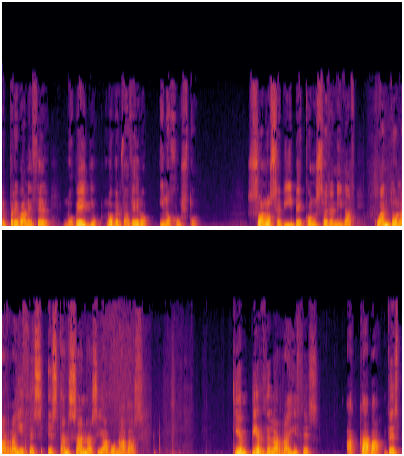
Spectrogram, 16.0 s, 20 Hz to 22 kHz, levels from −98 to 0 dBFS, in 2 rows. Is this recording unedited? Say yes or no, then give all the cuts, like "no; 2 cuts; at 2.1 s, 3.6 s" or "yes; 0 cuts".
yes; 0 cuts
